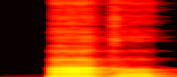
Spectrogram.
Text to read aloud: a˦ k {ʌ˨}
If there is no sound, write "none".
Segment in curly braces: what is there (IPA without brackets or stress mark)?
ʌ˨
